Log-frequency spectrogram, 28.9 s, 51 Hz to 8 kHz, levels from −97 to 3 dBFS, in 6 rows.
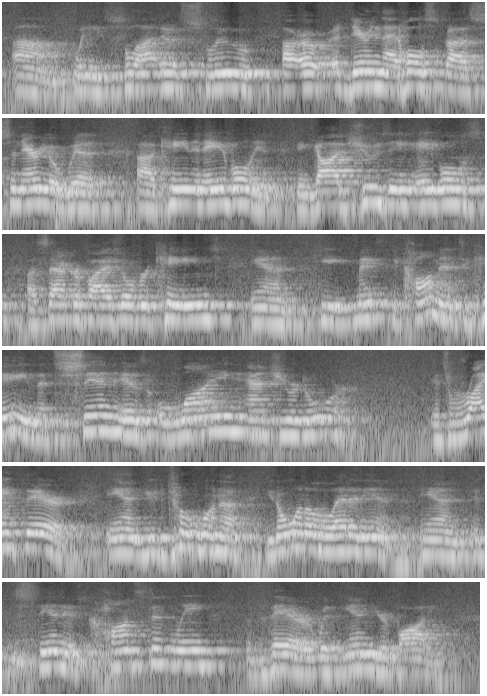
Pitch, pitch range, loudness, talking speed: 160 Hz, 145-170 Hz, -17 LUFS, 130 wpm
